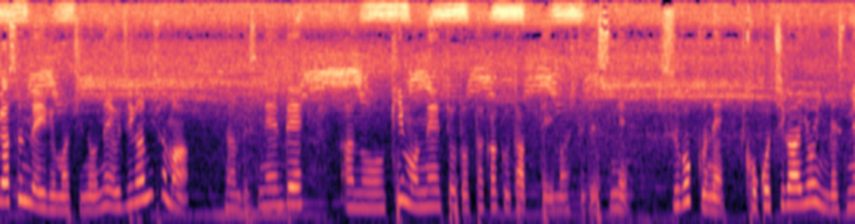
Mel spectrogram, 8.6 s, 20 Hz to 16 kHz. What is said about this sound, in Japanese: でセミの声もねすごいな泣いてますねセミのセミがねで結構ね実はここ新宿から10分くらいのとこなのでかなり都心にはあるんだけれどもすごくねあのこの場だけ自然がねたくさんあるんですね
